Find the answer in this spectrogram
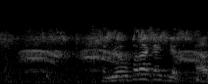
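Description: A crow cawing a couple of times in the first second, followed by a short bit of a person's voice about one and a half seconds in.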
